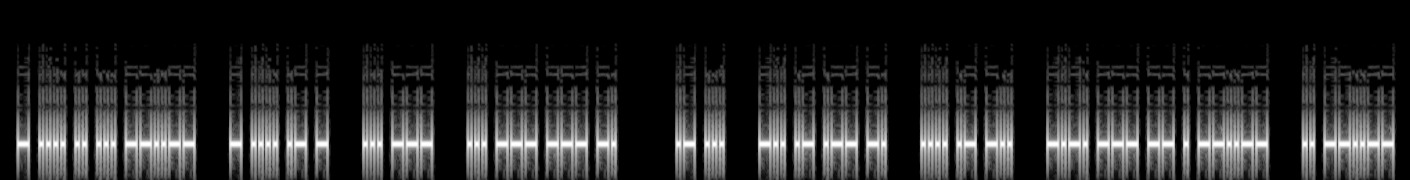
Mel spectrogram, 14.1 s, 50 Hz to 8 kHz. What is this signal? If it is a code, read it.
Morse code, heard as a keyed tone, about 34 wpm, 650 Hz. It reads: THIS, THAT SO SOON AS DAWN HAD COME, I,
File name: Book Two / 07-Chapter 7 - 33 WPM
